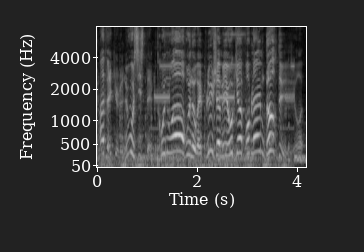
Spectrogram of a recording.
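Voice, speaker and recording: Loud music surrounds a showy space game show announcer. His voice is very high and animated, grandiose in a cartoon parody of television presenting. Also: moderate pace.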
